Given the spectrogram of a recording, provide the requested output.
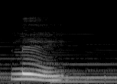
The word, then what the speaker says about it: læge: L combined AE sounds like lay, lay, lay, lay. It is little bit longer.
